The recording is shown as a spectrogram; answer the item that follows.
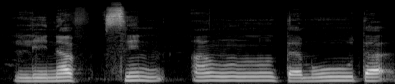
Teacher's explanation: وما كان، وما كان لنفس ان تموت، لنفس نون یہاں پہ سین دو زیر سین، سین کو سختی سے سیٹی کی آواز سے پڑھیں گے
